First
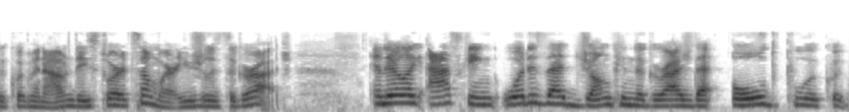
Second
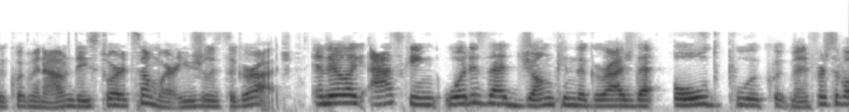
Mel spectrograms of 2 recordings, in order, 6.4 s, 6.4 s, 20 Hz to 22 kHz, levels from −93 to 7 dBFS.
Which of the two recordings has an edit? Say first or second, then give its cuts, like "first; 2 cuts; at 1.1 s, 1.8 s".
second; 1 cut; at 2.2 s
